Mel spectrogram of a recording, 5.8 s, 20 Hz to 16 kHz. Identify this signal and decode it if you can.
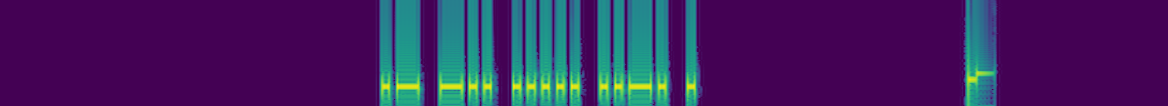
Morse code, heard as a keyed tone, about 33 wpm, 700 Hz. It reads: AD5FE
